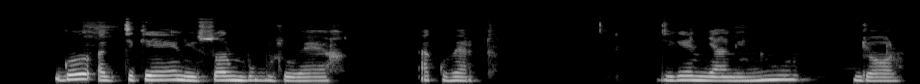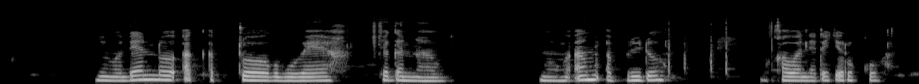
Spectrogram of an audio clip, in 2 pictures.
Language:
Wolof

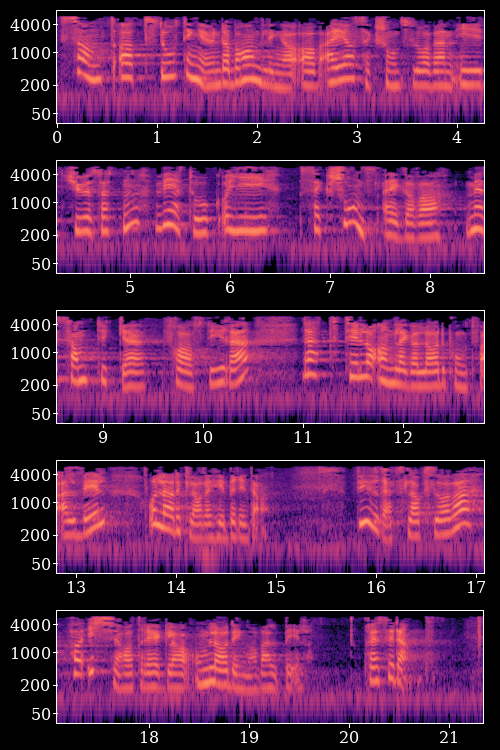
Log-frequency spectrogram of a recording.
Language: Norwegian Nynorsk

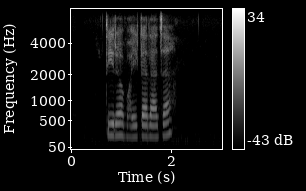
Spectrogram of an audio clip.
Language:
Nepali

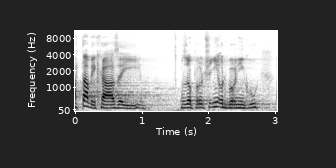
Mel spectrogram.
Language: Czech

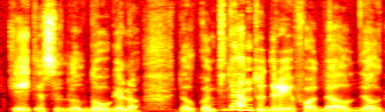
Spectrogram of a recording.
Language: Lithuanian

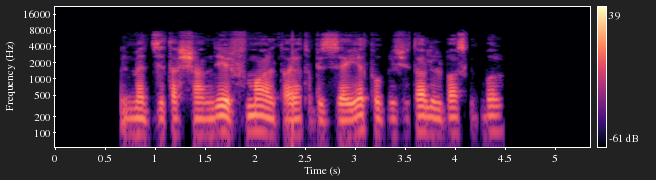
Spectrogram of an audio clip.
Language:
Maltese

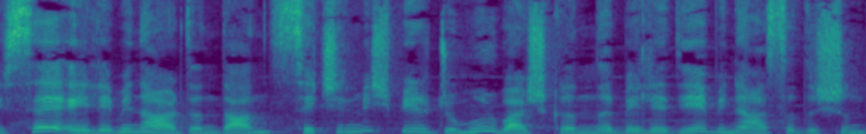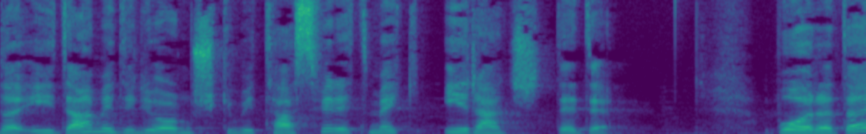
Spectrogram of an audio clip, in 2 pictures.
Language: Turkish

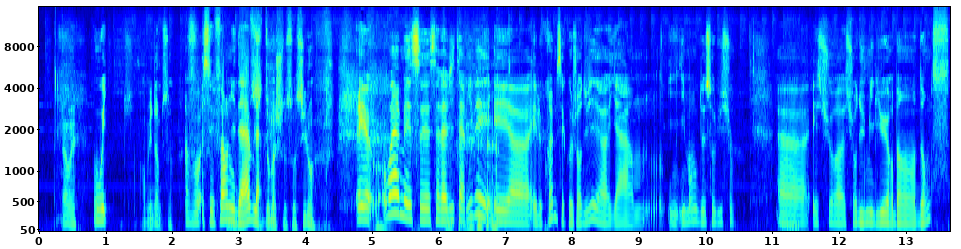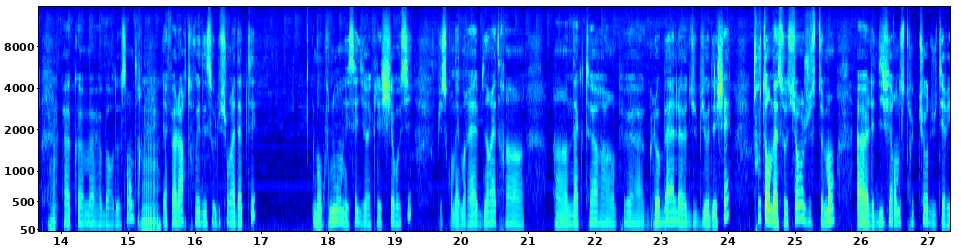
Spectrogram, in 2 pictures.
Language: French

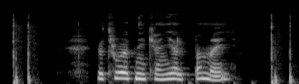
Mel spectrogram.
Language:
Swedish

